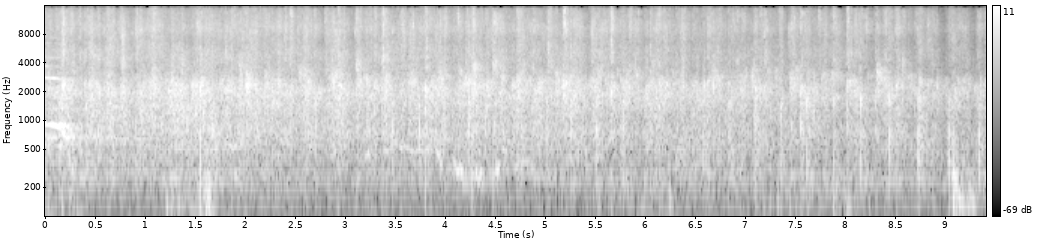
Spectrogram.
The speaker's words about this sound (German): Dankeschön, das ist dein Applaus und deine Willkommenstüte.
